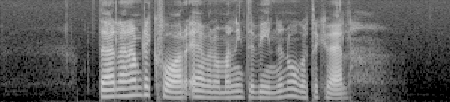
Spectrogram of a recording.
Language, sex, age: Swedish, female, 29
